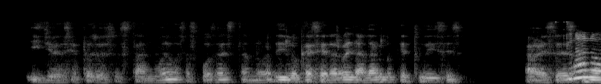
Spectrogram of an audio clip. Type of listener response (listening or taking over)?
listening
